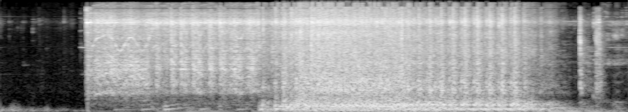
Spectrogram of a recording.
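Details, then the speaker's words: Pontiac Grand Prix GXP revival, new radiator fitted, fuel pump heard priming: cranks, catches and runs briefly, then cuts out cleanly because the anti-theft security system disables starting, not a fuel or spark fault. "now because because that security issue it dies because it says starting disabled due the test system but it runs in the car so it is a huge plus"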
